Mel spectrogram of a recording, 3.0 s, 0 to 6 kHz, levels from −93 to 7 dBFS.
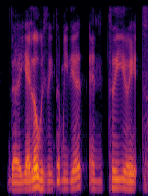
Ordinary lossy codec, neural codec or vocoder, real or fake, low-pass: none; autoencoder, 48 kHz, 128 numbers a frame, DAC-VAE, trained on Japanese speech; fake; 5.4 kHz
